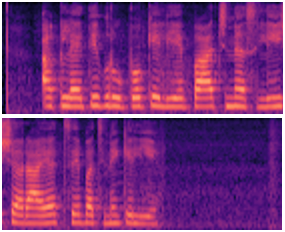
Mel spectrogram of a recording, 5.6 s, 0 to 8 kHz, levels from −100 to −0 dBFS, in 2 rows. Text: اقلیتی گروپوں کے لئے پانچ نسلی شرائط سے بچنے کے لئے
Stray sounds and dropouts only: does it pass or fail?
pass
